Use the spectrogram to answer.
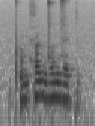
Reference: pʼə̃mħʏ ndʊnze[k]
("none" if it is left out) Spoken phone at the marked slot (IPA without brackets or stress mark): k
